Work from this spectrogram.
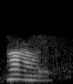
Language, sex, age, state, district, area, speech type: Maithili, female, 60+, Bihar, Araria, rural, conversation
